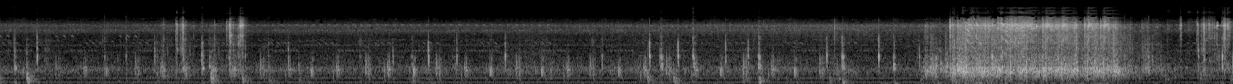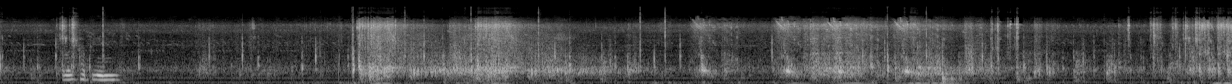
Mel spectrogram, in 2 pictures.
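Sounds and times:
video game assault rifle gunfire: 5.9 - 13.5, 14.7 - 24.6
speech: 13.1 - 13.7.

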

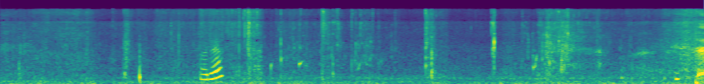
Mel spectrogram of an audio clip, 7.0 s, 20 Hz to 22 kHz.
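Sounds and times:
water splashing and lapping at a lake: 0.0 - 7.0
speech: 2.0 - 2.6
water plops: 2.4 - 6.0.

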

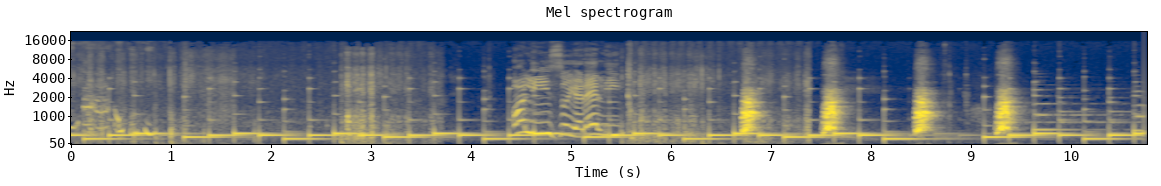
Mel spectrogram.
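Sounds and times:
speech: 0.0 - 1.1
light plucked music: 0.0 - 10.7
dog barking: 6.7 - 7.0, 7.6 - 7.8, 8.5 - 9.6.

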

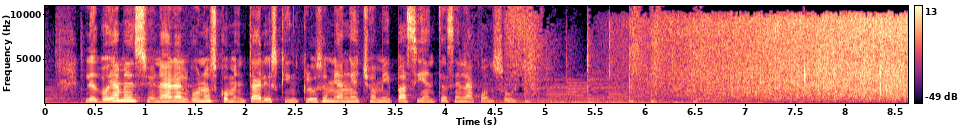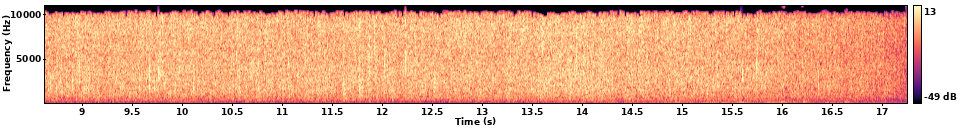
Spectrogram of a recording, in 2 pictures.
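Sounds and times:
speech: 0.4 - 5.1
steady rain falling: 6.1 - 17.2.

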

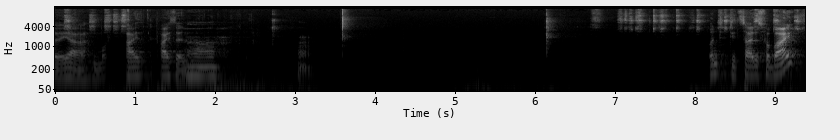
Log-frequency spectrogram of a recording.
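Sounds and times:
pens squeaking and scratching across paper: 0.0 - 1.3, 6.7 - 9.3
speech: 0.0 - 2.2, 3.0 - 3.3, 8.2 - 9.3.

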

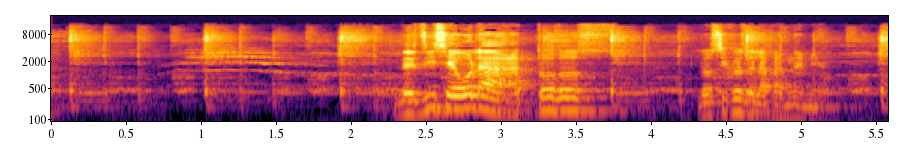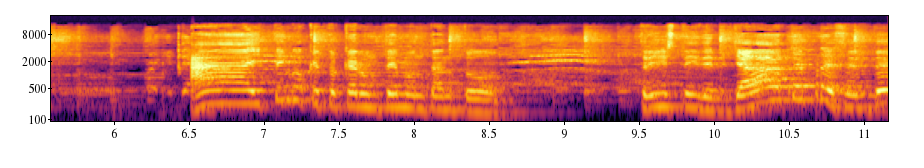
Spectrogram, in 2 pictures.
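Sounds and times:
cat meowing: 0.8 - 1.7, 6.6 - 7.4, 8.6 - 9.4
speech: 2.3 - 5.4, 6.5 - 8.7, 9.5 - 11.1.

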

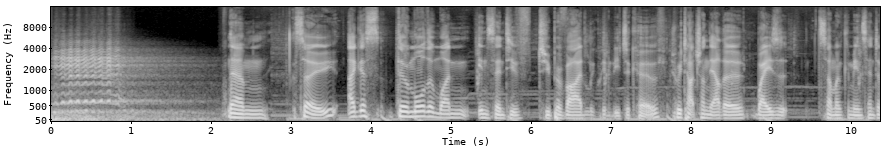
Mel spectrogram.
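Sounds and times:
goat bleating: 0.0 - 1.0
speech: 2.2 - 10.3.

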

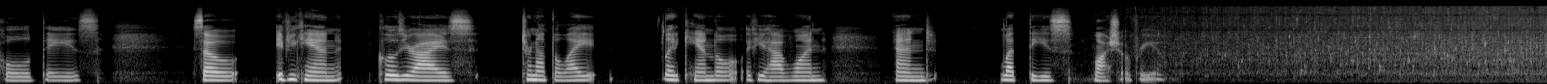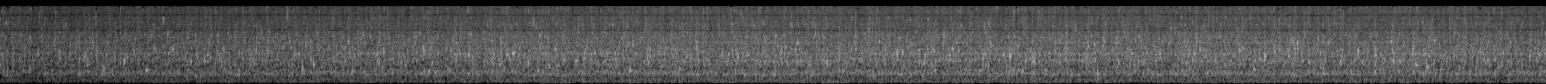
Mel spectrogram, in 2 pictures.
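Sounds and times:
speech: 0.0 - 6.0, 6.6 - 9.4, 10.0 - 11.9
mountain stream at the source of a river flowing: 10.8 - 30.9
bright trickling splashes of stream water: 11.0 - 30.9.

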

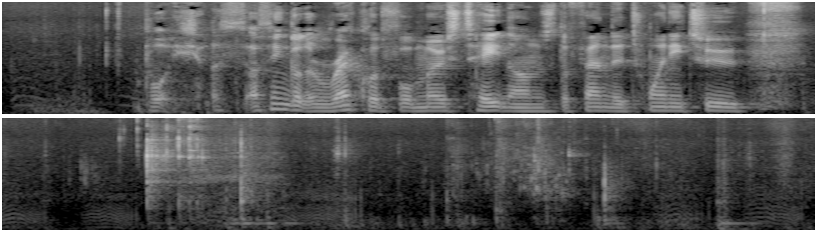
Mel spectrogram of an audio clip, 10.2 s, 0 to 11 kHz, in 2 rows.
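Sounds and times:
speech: 0.9 - 5.0
person drinking water and swallowing: 5.8 - 10.1
glass or bottle clinking: 6.0 - 6.8.

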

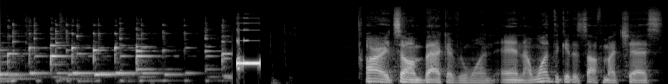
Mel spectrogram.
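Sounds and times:
phone ringtone for an incoming call: 0.1 - 2.6
short high beep: 2.3 - 2.6
speech: 3.7 - 6.6.

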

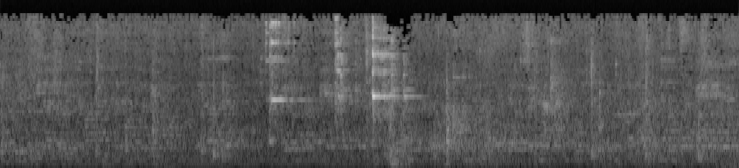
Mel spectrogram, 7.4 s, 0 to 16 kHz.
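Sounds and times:
murmur of voices: 0.0 - 7.3
tall tumbler of gin and tonic with ice clinking: 2.6 - 4.2.

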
